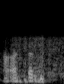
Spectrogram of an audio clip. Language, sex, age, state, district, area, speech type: Kannada, male, 30-45, Karnataka, Belgaum, rural, conversation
